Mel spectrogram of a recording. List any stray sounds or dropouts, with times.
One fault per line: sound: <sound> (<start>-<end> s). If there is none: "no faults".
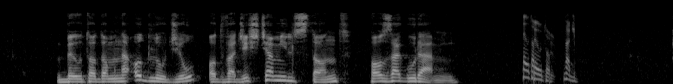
sound: chirp (5.2-5.8 s)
